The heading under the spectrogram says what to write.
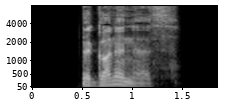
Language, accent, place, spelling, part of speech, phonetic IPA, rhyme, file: German, Germany, Berlin, begonnenes, adjective, [bəˈɡɔnənəs], -ɔnənəs, De-begonnenes.ogg
- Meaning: strong/mixed nominative/accusative neuter singular of begonnen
